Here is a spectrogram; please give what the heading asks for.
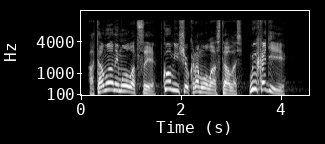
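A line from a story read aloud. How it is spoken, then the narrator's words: Barked shout from crowd. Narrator (Russian): Гаркнул голос из толпы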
